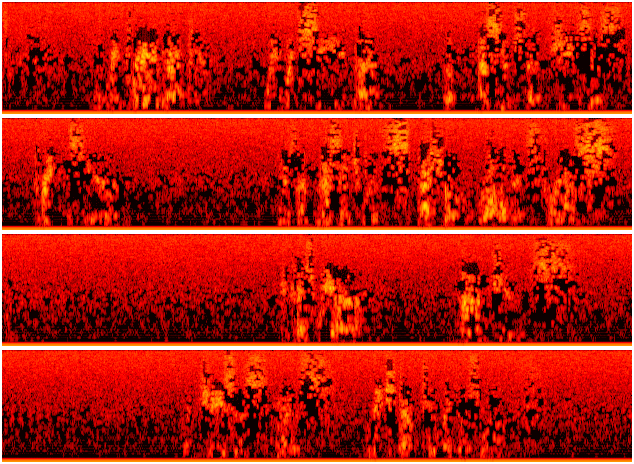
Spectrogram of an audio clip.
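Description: A middle-aged man speaks calmly through a microphone in a large echoing hall, pausing between phrases.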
